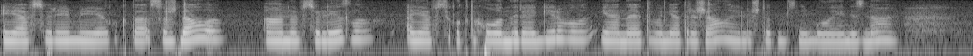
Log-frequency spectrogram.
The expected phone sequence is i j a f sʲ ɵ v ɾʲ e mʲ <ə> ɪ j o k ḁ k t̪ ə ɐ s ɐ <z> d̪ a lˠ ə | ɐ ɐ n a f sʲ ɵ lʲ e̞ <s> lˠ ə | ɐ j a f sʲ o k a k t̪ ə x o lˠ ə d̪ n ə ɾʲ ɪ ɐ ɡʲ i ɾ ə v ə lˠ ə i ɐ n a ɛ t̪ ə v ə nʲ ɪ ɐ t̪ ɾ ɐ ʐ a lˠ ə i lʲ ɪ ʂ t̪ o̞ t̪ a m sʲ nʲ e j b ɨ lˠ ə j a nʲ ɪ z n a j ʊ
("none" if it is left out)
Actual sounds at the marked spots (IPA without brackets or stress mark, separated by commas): ə, ʐ, z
